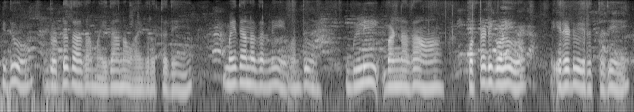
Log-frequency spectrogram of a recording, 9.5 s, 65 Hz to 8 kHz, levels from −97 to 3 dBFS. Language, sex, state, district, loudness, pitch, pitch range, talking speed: Kannada, female, Karnataka, Koppal, -20 LUFS, 195 Hz, 185-215 Hz, 65 wpm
